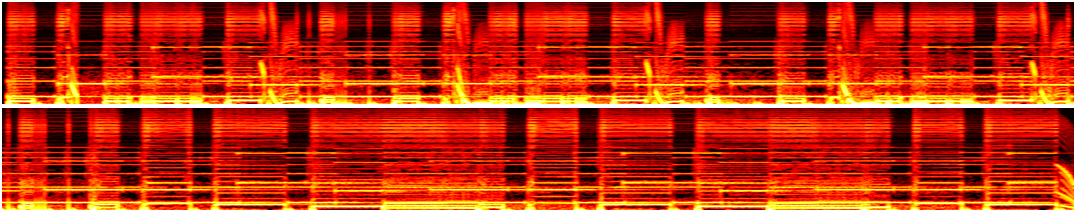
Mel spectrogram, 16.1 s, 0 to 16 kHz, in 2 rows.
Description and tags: gnidus - hyun91
I simply took guitar sample and edited it, then i added an interesting sound sample and made sweet melody with some plugins. The soft which i used is just FL studio. This sound is about 2010.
